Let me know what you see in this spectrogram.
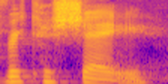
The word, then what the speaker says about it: ricochet: So you might think it's ricochet or ricochet, but it's one of those French words that has the E-T at the end. So it has more of an A sound, ricochet.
